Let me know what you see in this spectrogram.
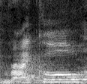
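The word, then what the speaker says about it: Reichl: Also, I have to correction myself, is that I learned that I had been pronouncing her name wrong. It's Ruth Reichel, not Ruth Reichel.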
